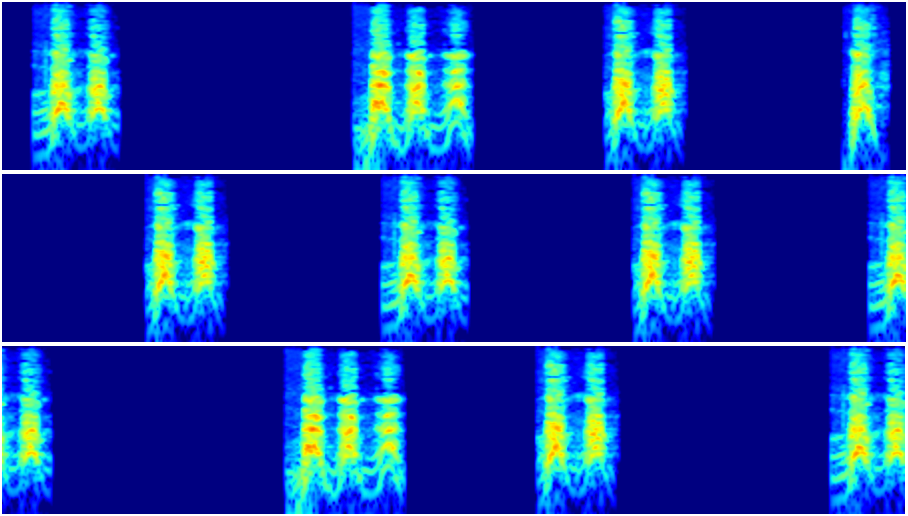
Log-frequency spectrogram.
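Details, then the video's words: A dog barks loudly and fiercely in a deep voice, giving about a dozen bursts of one to three barks at fairly steady intervals of roughly two seconds, with quiet gaps between and no background sound. "Tiếng chó sủa to, kinh hoàng, trầm, hay và ấm - Tiếng chó kêu"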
